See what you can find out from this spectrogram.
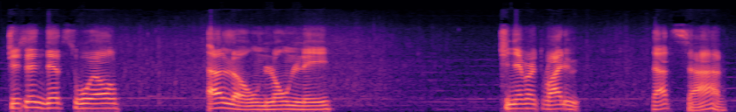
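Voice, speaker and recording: A man giving casual live game commentary as a streamer, explaining things haltingly in non-native English grammar. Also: fairly high pitch, fairly bright tone, clean tone. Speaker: gaming streamer. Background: faint game music.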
